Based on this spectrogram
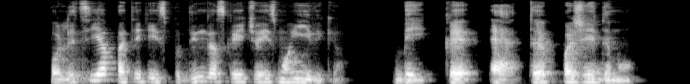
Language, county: Lithuanian, Šiauliai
